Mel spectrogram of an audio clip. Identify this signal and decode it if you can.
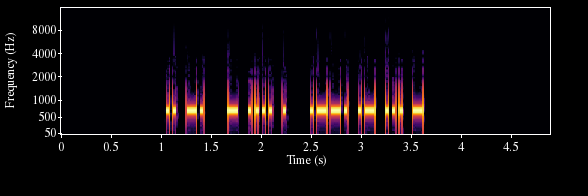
Morse code, heard as a keyed tone, about 34 wpm, 700 Hz. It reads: IN THE PAST
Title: Sets of 3 Words 35wpm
